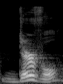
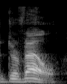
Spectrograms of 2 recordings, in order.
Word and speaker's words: Derfel: actually be closer to Dervel, or Dervel. I'm not sure which, but he says it's a Welsh pronunciation, and so you're going to have to forgive me if I screw those up. It's Dervel Cadarn, a former warrior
